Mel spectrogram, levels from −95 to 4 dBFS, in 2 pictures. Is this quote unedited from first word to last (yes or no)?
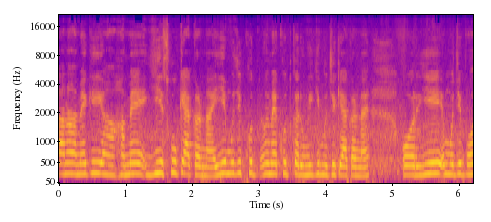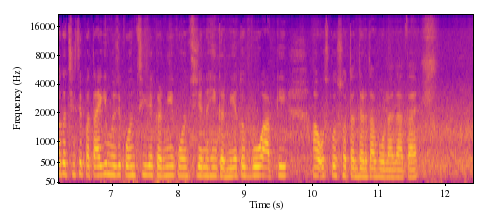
yes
